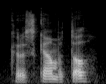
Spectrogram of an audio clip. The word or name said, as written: Coire Sgamadail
